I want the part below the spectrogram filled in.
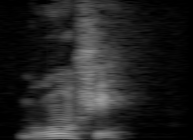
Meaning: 1. to stumble 2. to flinch 3. to budge
- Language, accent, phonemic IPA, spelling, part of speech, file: French, France, /bʁɔ̃.ʃe/, broncher, verb, LL-Q150 (fra)-broncher.wav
